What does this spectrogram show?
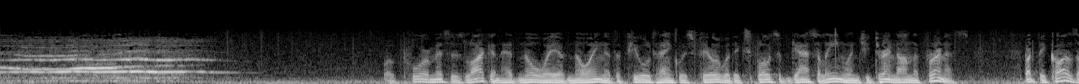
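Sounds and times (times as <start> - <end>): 
fire truck siren wailing: 0.0 - 2.7
speech: 4.2 - 10.7.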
